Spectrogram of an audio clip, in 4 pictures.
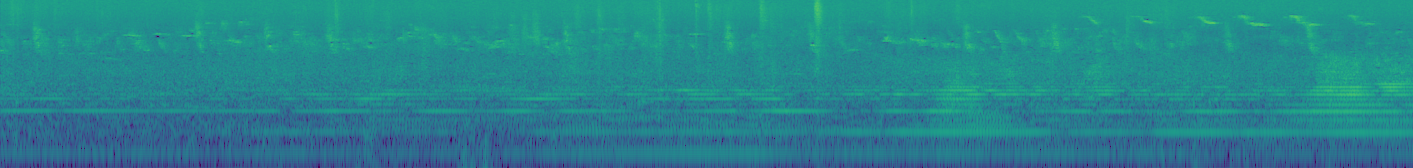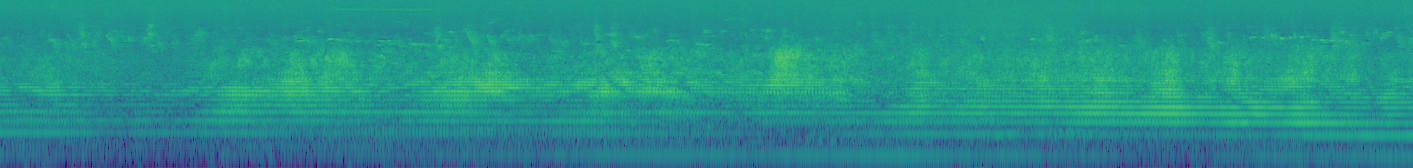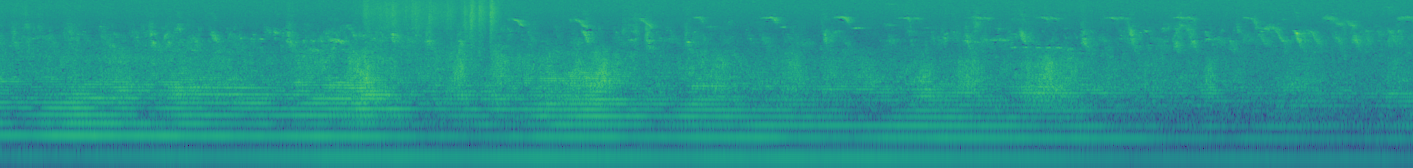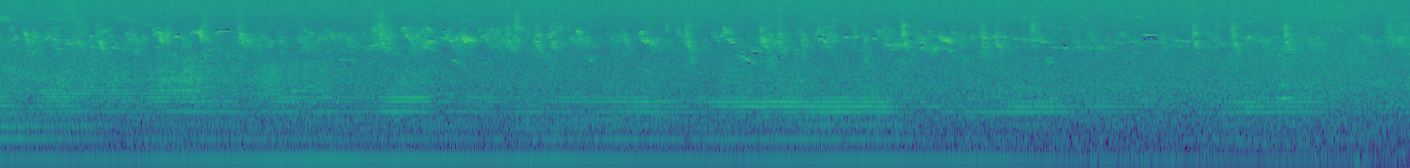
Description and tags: Propeller aircraft sound captured mid-afternoon on a
sunny day with birds in the background.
